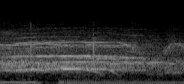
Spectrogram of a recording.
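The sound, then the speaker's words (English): A large audience at a worship service, including people in an overflow area outside, shouts and cheers together when asked for a shout, in a sustained, loud roar of overlapping voices, with scattered whoops rising above the dense wash of sound. “And those who are outside in the overflow, can I hear your shout outside?”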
